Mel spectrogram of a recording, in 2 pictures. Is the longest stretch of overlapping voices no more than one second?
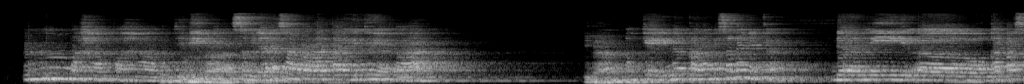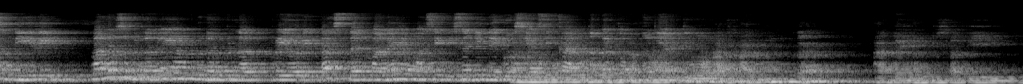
No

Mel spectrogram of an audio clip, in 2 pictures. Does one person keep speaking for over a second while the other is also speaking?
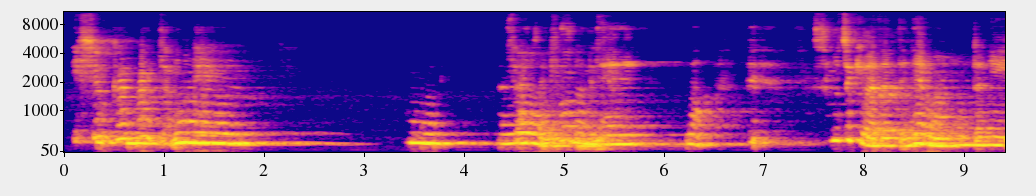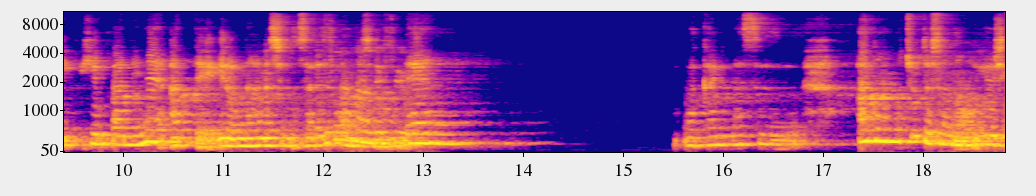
Yes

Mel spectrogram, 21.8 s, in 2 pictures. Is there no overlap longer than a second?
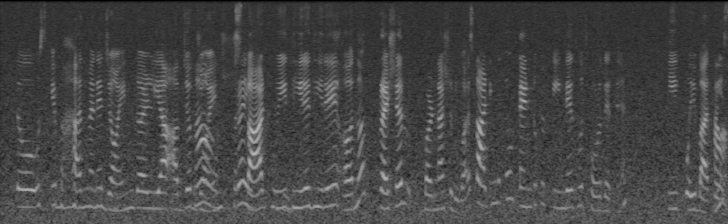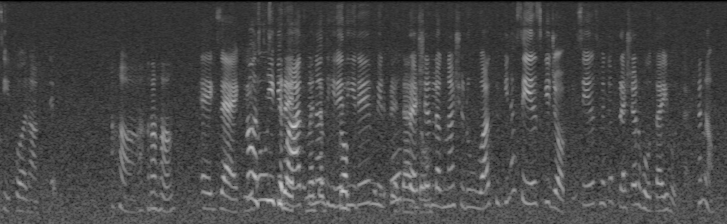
No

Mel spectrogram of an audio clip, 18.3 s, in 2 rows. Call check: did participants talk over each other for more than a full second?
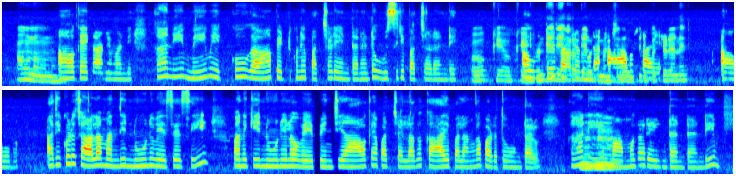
Yes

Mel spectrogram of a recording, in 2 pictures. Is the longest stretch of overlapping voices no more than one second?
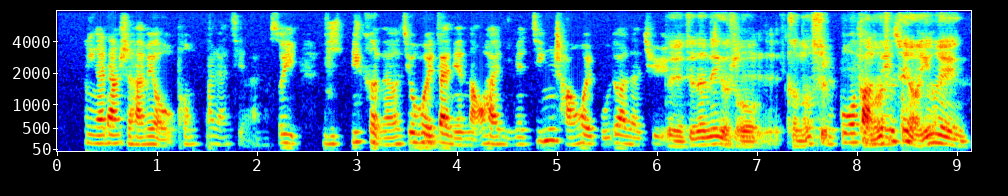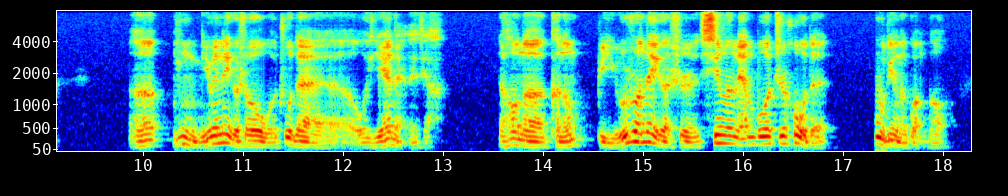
No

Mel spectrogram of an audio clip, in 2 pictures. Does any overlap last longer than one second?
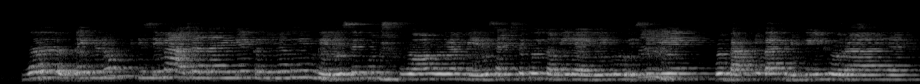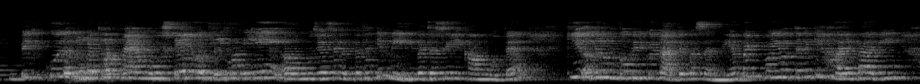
Yes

